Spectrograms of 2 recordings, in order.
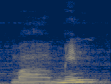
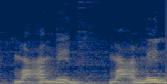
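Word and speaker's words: مع: তাহলে সেক্ষেত্রে আমরা মা মিন মা মিন এভাবে স্বাভাবিকভাবে বলবো না। বলার সময় মার সাথে যাতে আইনটাও উচ্চারণ হয়, সেক্ষেত্রে সেদিকে আমাদেরকে খেয়াল রাখতেই হবে। মা আমিন জি তিনতে।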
